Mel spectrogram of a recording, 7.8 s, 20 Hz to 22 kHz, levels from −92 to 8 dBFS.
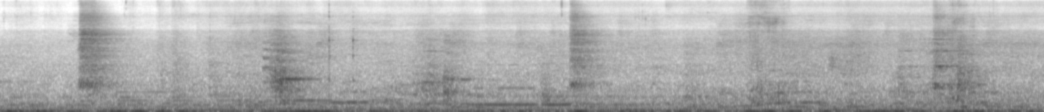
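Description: No technical faults can be heard anywhere in these sounds. Nothing interrupts or disturbs the audio at any point along its course.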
